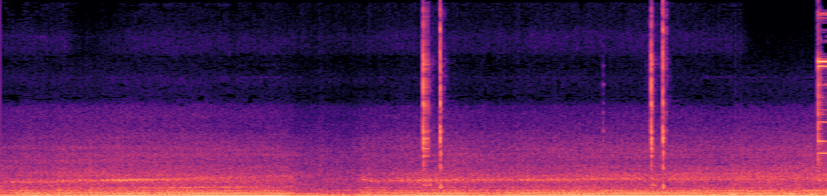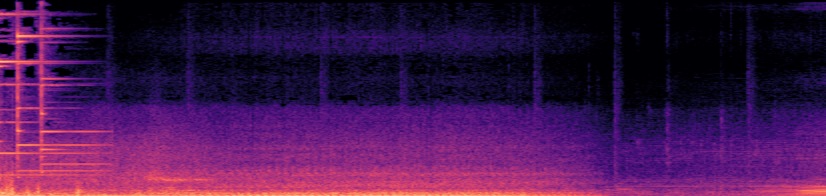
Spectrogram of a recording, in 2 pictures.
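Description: Yamaha motorcycle running at road speed, its engine rumble mixed with wind noise on the microphone. A couple of sharp clicks and then a short stepped chime come from a subscribe-button sound effect about five seconds in. The sound fades out shortly before the end.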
